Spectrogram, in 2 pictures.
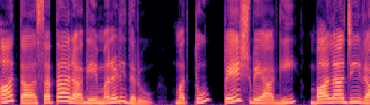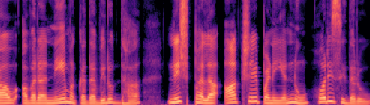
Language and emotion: Kannada, neutral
